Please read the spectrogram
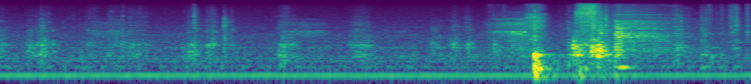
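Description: Cardstock pieces being handled and glued by hand: faint rustles and small taps, then a sharp knock about five seconds in, followed by a short, louder rustle.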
